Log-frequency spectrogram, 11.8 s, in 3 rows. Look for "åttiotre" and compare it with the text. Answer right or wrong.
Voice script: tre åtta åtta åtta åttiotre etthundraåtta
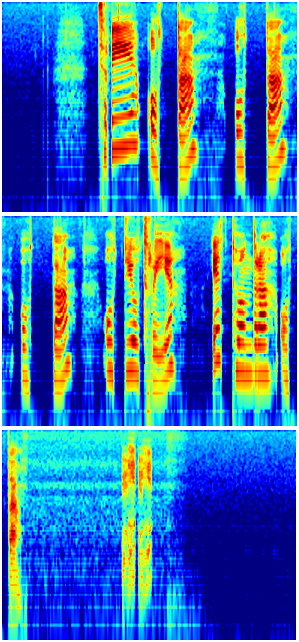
right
